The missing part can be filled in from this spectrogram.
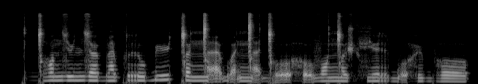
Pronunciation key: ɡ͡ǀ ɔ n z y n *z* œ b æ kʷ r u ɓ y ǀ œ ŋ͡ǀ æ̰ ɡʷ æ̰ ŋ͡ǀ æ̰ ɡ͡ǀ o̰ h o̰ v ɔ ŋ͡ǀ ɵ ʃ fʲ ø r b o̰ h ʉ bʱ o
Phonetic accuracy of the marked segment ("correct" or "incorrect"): correct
